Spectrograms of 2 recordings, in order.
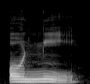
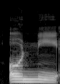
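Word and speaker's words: עֳנִי: This vowel has been shortened, and it's pronounced oni, oni, and this means a poor person.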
